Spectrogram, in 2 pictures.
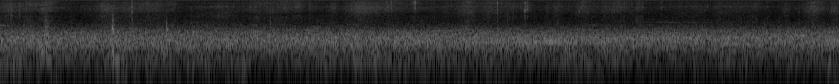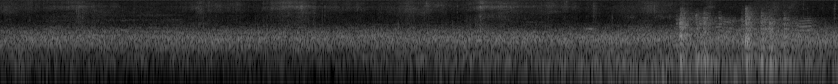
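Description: Faint, steady outdoor background noise with no clear single source, and a few light knocks near the end.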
